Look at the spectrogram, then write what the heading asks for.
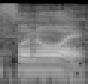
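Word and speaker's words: Flournoy: Ryan Fenoy, yes, that's how it's said.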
